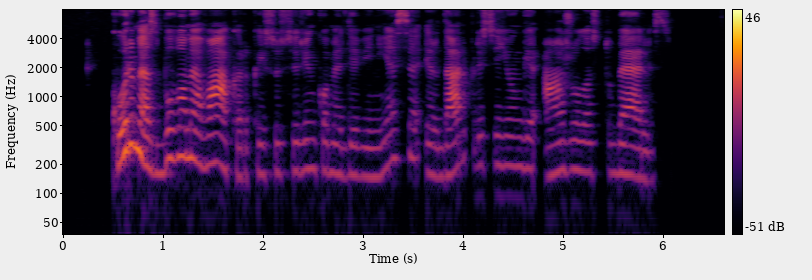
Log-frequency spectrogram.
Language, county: Lithuanian, Vilnius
